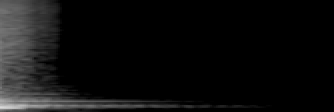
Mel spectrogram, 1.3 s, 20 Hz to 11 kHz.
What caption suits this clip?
BDP SNARE 004
Snare drums, both real and sampled, layered, phase-matched and processed in Cool Edit Pro. These BDP snares are an older drum with a nice deep resonance. Recorded with a Beyer M201N through a Millennia Media HV-3D preamp and Symetrix 501 compressor.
